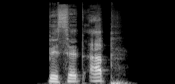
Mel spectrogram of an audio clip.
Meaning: second-person plural subjunctive II of abbeißen
- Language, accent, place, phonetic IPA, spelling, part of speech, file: German, Germany, Berlin, [ˌbɪsət ˈap], bisset ab, verb, De-bisset ab.ogg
